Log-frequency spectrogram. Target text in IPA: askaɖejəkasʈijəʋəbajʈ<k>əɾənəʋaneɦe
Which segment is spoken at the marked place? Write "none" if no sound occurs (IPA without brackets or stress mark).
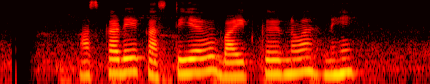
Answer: k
